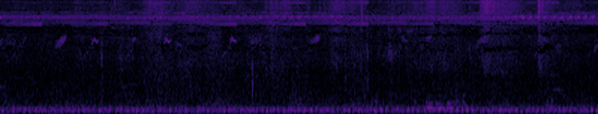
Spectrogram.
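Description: Wind blows steadily across an open field, rustling the crops.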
